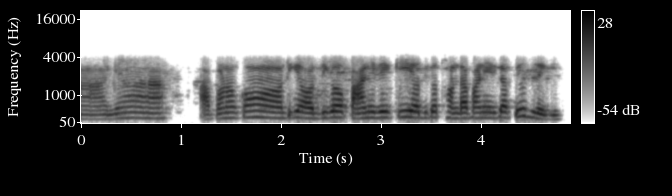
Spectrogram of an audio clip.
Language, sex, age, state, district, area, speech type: Odia, male, 18-30, Odisha, Bhadrak, rural, conversation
